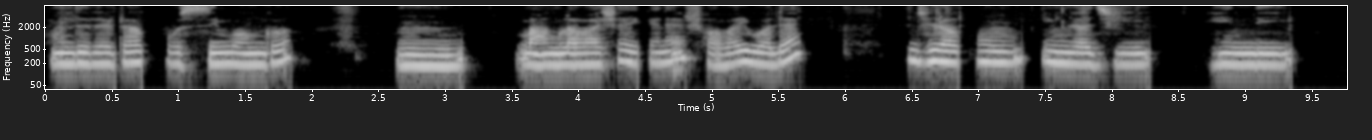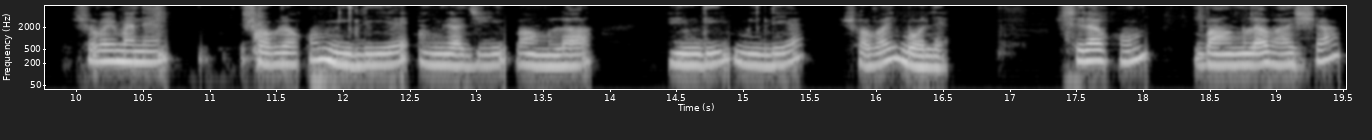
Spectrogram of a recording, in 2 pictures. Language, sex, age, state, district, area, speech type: Bengali, female, 30-45, West Bengal, Dakshin Dinajpur, urban, spontaneous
